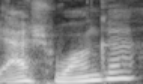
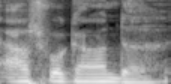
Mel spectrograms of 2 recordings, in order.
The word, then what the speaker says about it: ashwagandha: supplements you like for example don't you like ash Wonka how do you say that yeah ashwagandha it's a amazing cortisol suppressing supplement you can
